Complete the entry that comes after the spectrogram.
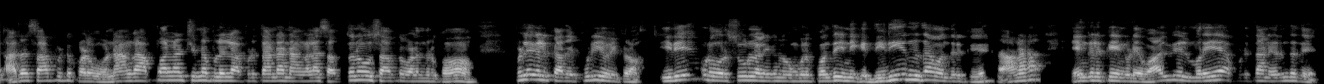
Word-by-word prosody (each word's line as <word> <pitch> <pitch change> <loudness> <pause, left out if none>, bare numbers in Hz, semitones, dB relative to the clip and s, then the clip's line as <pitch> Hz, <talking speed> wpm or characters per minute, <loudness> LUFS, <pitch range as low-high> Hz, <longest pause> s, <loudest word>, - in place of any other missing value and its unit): அத 170 +1 +3
சாப்பிட்டு 175 +1 -1
பழகுவோம். 125 -4 0
நாங்க 160 +3 +1
அப்பாலாம் 195 +2 0
சின்ன 190 0 0
பிள்ளைல 175 -1 +3
அப்படித்தாண்டா 165 +1 -1
நாங்கலாம் 155 +1 -2
சத்துணவு 195 +9 0
சாப்பிட்டு 160 -1 -1
வளர்ந்துருக்கோம். 140 -2 +1 0.5
பிள்ளைகளுக்கு 210 -3 +2
அதை 155 -1 -3
புரிய 195 +1 0
வைக்கிறோம் 125 -7 -1 0.3
இதே 195 +5 +4 0.2
கூட 225 -4 -3
ஒரு 165 - -1
சூழ்நிலைகள் 170 -5 0
உங்களுக்கு 150 0 -3
வந்து 160 +4 +2
இன்னைக்கு 160 -5 0
திடீர்னு 210 +8 +2
தான் 195 -3 +2
வந்திருக்கு 145 -7 -4 0.3
ஆனா, 175 - +2 0.5
எங்களுக்கு 175 +2 0
எங்களுடைய 150 -5 +1
வாழ்வியல் 190 +1 0
முறையே 180 +6 +3
அப்படித்தான் 170 -1 -5
இருந்தது. 170 +2 -3
170 Hz, 150 wpm, -22 LUFS, 150-190 Hz, 0.5 s, இதே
